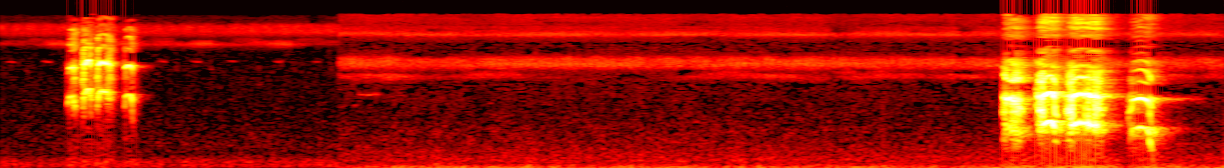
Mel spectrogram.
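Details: Red junglefowl, wild, at a site said to be haunted where many junglefowl live, during trapping; a short crow near the start and a longer, louder multi-part crow about seven seconds later, with faint insect hum between.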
